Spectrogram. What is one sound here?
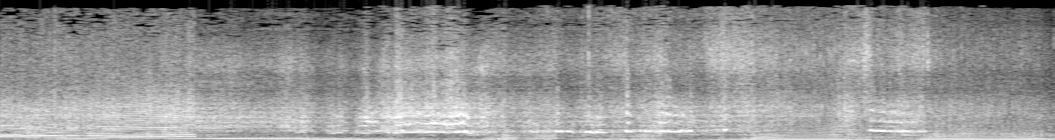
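A second rally car engine revs and snarls through a bend.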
